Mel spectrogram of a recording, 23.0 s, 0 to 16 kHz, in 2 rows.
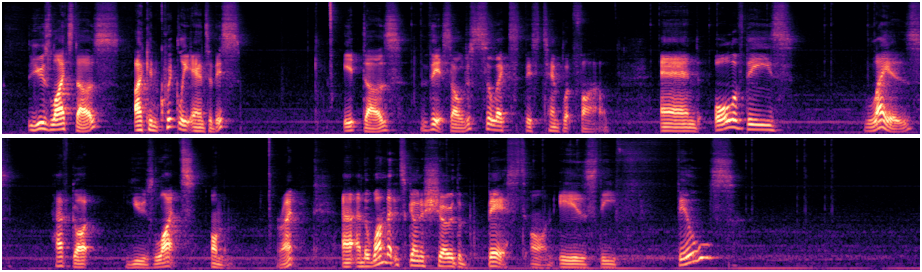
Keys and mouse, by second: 0.0 middle click, 0.9 middle click, 2.3 click, 5.1 click, 8.1 click, 8.8 click, 9.5 click, 10.8 click, 11.4 click, 18.1 click, 21.4 click.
